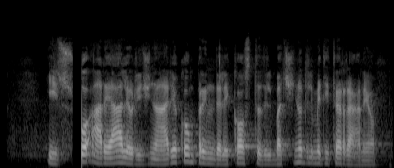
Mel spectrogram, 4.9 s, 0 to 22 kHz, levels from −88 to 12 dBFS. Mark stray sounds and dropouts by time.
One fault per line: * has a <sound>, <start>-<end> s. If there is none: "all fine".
* has a dropout, 0.9-1.0 s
